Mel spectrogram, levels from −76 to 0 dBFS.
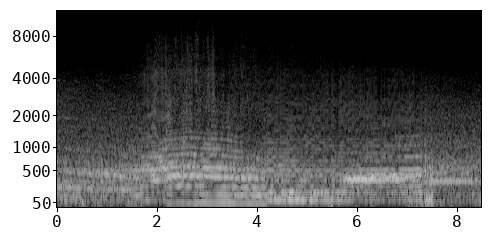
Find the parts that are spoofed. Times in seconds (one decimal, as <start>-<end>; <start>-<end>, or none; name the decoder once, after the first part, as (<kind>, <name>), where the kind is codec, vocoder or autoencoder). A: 1.7-2.2 (vocoder, BigVGAN v2); 4.2-7.3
